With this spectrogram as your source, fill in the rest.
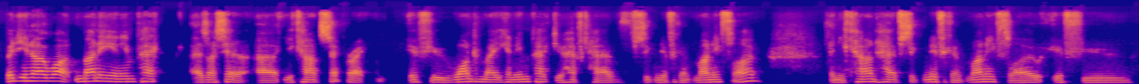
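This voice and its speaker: A man's voice: fairly low pitch, moderate pace, dark tone. A man co-hosting a casual business chat, explaining enthusiastically with stammering restarts. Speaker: co-host.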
